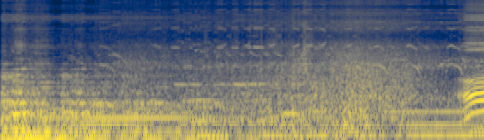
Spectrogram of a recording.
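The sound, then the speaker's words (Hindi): Ocean waves break and wash against the shore in a loud, continuous roar. The surf rumbles steadily throughout with no clear pauses, and a low hum sits beneath it. “इस समय वो समुद्र तट पर पूजन करने गए हैं।”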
